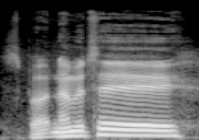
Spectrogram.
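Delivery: panting after the climb; short of breath, words pushed out. Real, not acted. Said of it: "Oh, I'm a bit out of breath".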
